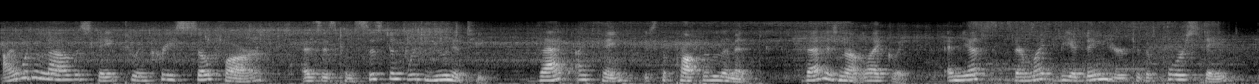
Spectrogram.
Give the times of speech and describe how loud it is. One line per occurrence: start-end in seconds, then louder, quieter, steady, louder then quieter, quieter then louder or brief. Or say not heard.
0.0-12.5 steady.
